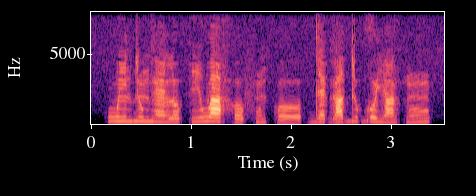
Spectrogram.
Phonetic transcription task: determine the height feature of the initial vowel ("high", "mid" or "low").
high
